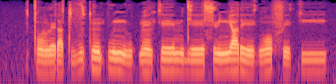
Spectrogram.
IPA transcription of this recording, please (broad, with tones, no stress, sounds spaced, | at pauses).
t ɔ̃˨ l ə˨ ɾ a˨ t v u˦ t ɾ ũ˦ p u˦ ɲ u˨ ɓ ɛ̃˧ k eː˦ m d eː˧ s ɨ˧ ɲ a˦ ɾ eː˧ ɡ ɔ̃˦ f e˨ k iː˦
